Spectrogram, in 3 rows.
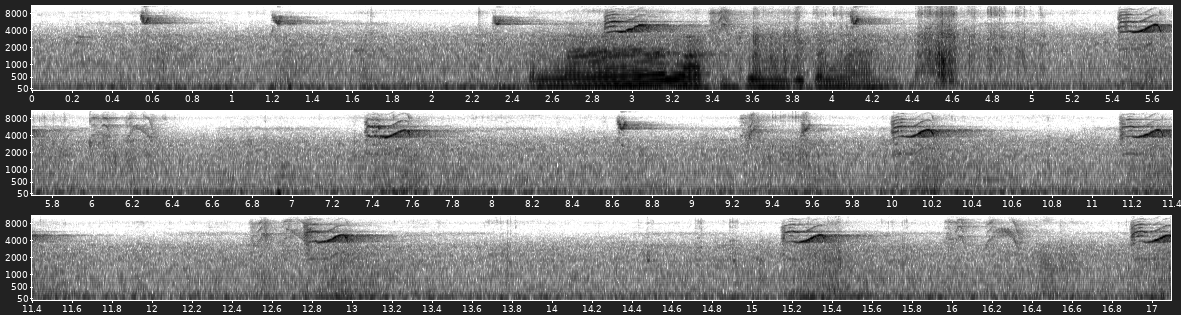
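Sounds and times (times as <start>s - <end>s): small bird chirping: 5.4s - 6.4s, 7.4s - 7.8s, 12.5s - 13.2s, 14.4s - 17.0s.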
